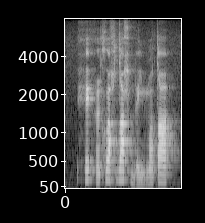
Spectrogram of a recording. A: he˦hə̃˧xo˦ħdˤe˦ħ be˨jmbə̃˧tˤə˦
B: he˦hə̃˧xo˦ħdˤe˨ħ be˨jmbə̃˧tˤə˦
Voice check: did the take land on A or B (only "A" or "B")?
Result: A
